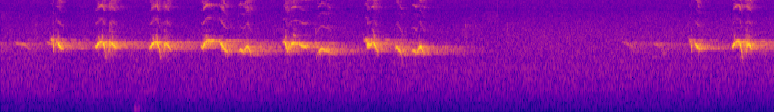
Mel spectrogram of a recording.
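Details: Summer Tanager singing, described as a solo whistle song reflecting its forest habitat: a robin-like run of slurred, whistled phrases, about two per second, then a pause before it starts again; faint background hiss.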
